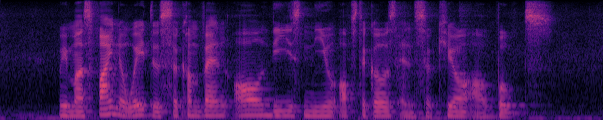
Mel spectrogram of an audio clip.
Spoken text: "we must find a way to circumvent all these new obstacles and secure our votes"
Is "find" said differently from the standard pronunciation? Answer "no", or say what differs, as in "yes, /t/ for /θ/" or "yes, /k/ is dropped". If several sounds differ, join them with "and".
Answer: no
